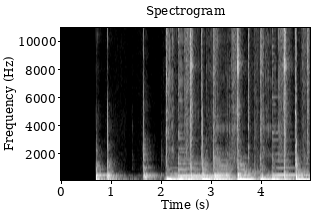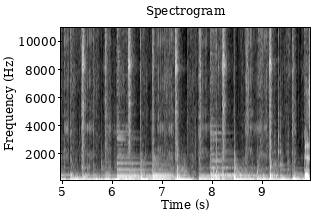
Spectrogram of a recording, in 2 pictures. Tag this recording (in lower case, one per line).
wood block
speech
music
